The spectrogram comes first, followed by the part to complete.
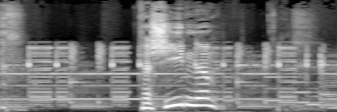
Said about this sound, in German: man hört es jetzt gerade im Hintergrund, weil jetzt klingelt nämlich das Telefon, das hat sich per Bluetooth dann mit dem Roadcaster verbunden.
